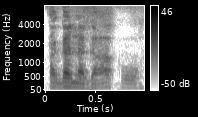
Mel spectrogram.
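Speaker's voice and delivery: put-on says it with a telltale Bula accent; the Bula accent slips through; Bula-accented Tagalog. Bula passenger betrays his accent to the Naga men. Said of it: "Sa tono mo lang".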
